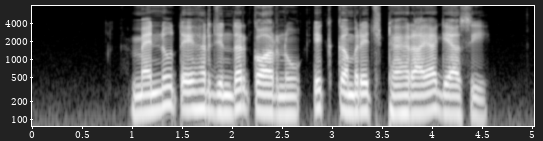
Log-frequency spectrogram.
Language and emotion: Punjabi, neutral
